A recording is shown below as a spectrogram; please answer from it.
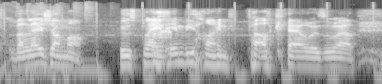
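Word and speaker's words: Valère Germain: And obviously, we'd call him Valerie Germain, but it's Valais Germain, who's playing in behind Falcao as well.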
